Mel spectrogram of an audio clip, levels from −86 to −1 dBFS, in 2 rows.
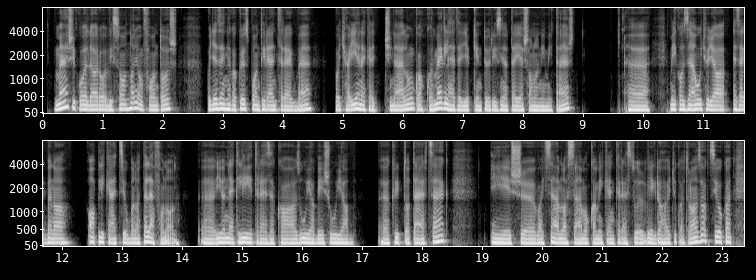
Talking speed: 120 wpm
